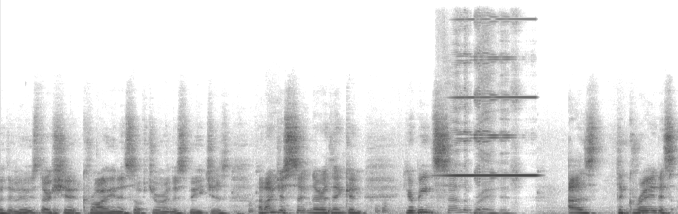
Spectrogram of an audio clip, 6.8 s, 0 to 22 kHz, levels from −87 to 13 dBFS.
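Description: The audio has a loudspeaker feedback squeal from 4.31 to 5.46 s: a steady 4 kHz tone swells over about a third of a second until it sits a few dB above everything else. A microphone is hearing its own speaker, and the loop gain tops one at that frequency.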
